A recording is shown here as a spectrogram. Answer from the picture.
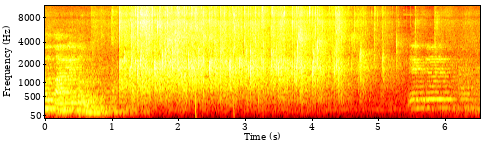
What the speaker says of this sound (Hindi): अगर मेरी बात से सहमत हो तो तालियां तो बजाओ।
